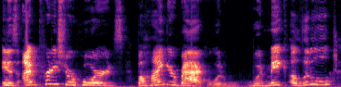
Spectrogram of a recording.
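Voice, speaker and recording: A woman with a high, bright voice that jumps around a lot, giggling through playful banter. She is a game writer chatting casually on a live stream. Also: lively intonation, moderate pace. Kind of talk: casual group chat.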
